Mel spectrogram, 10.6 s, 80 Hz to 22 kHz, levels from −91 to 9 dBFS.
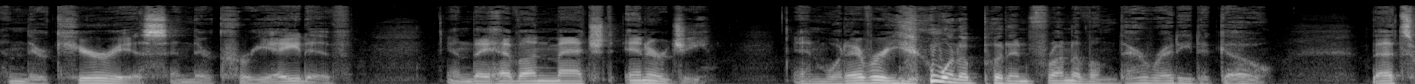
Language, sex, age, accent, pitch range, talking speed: English, male, 40-59, American, 95-120 Hz, 145 wpm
